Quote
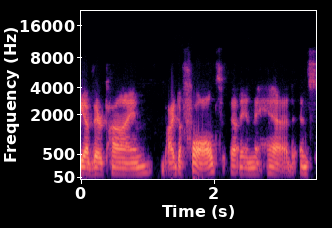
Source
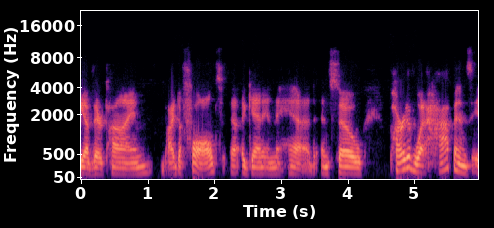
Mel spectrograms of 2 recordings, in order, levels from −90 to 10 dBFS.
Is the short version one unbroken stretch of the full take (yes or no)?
no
